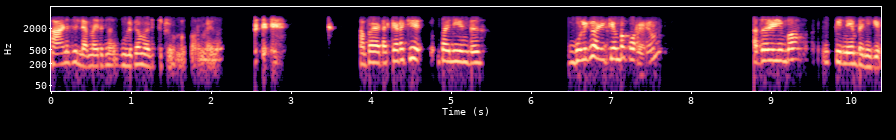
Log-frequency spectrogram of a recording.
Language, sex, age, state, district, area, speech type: Malayalam, female, 60+, Kerala, Wayanad, rural, conversation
